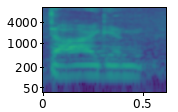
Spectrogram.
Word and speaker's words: Duigan: rather alarming i mean it's the way that uh my father my grandfather his great his grandfather etc pronounced the name so it's always rather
